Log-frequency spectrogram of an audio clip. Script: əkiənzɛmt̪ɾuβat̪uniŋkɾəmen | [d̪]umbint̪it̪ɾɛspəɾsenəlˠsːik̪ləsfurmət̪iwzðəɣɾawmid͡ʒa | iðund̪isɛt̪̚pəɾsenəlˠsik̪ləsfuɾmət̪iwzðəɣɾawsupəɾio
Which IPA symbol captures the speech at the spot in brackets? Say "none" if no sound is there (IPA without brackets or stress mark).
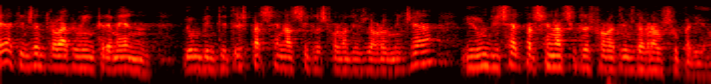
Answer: d̪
